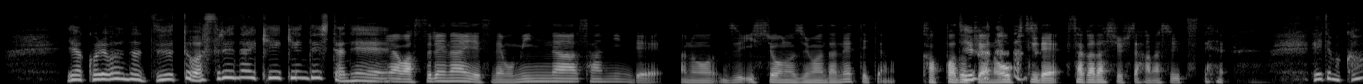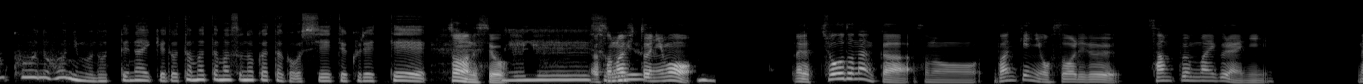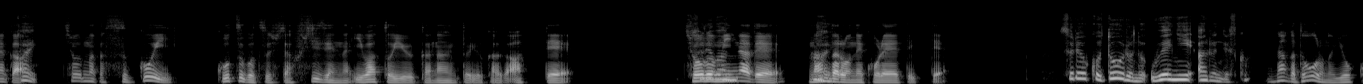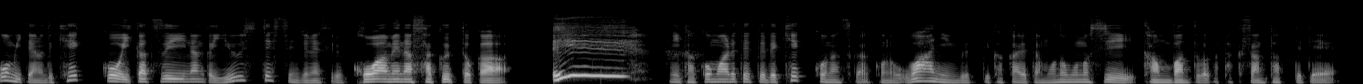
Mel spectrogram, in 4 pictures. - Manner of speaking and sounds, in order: laugh
- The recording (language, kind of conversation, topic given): Japanese, podcast, 道に迷って大変だった経験はありますか？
